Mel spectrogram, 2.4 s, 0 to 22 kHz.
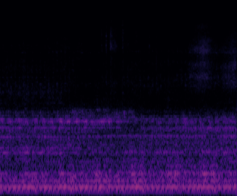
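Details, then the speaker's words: Sole F85 treadmill drive motor, microphone held right next to the motor: rough, rumbling drone with a steady hum on top; the motor bearing is failing, with debris inside the motor cover contributing. "probably heard that pretty loud that is definitely the bearing on that motor going out"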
